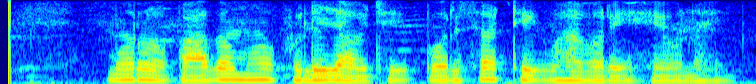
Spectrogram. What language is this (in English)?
Odia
